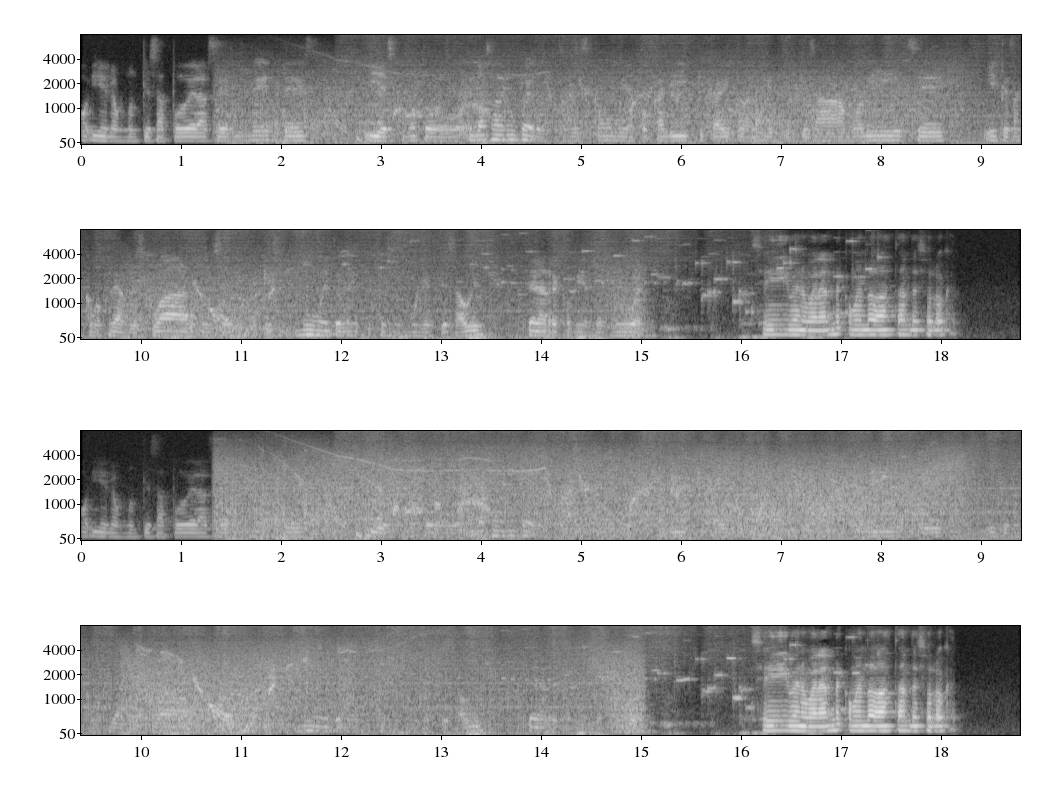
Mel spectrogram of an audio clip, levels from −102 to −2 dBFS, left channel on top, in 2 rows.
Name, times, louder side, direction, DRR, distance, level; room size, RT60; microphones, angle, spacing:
voice 1, 0.0-2.3 2.8-8.7 9.0-13.6 13.9-15.2, left 6 dB, 70° left, 0.5 m, -31 dB
sound 1, 1.3-15.1, right 6 dB, 85° right, 0.7 m, -30 dB
sound 2, 2.5-16.4, right 4 dB, 60° right, 3.8 m, -40 dB
sound 3, 12.0-17.5, right 2 dB, 5° right, 3.4 m, -38 dB
voice 2, 16.1-18.1, right 4 dB, 35° right, 0.6 m, -22 dB
15.0 x 6.0 x 2.4 m
head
